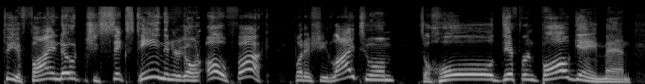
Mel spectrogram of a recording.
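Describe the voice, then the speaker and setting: A man talking as a podcast host, giving a casual, opinionated monologue in an animated, rambling, profanity-heavy and argumentative way. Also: high-pitched, normal speed, dry recording, studio quality.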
